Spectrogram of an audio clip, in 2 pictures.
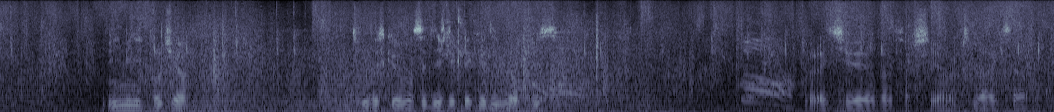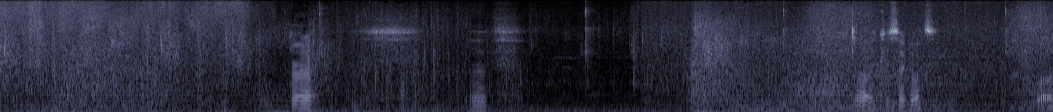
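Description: Combat effects crash and clang in a game.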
